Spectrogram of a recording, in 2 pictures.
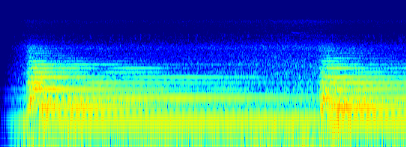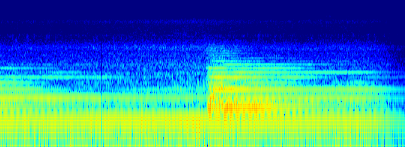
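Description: church bells ringing

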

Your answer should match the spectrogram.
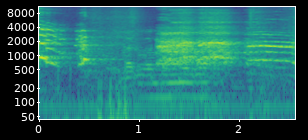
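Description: rooster crowing

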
